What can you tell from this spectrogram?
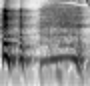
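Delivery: soft meek okay cool then a laugh; imitating her own meek reply, laughing; mock agreement with laugh. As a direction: shrug it off meekly, then laugh. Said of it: "And I was like".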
